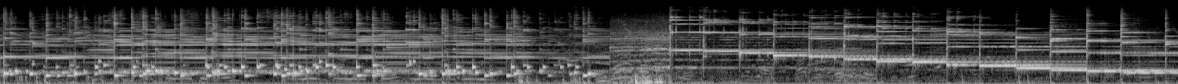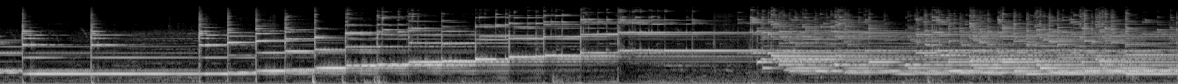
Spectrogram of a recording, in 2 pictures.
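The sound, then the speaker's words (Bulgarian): Handmade bronze bells and cowbells of different sizes ringing: many bright strikes at varied pitches, with notes stepping down and back up in runs and overlapping metallic rings that sustain throughout. “Различните по големина звънци и хлопки издават различни звуци, които звучат така.”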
